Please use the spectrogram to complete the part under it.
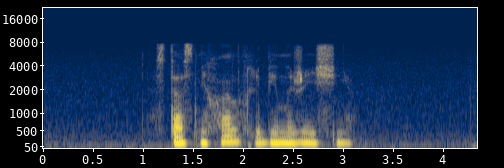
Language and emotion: Russian, neutral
